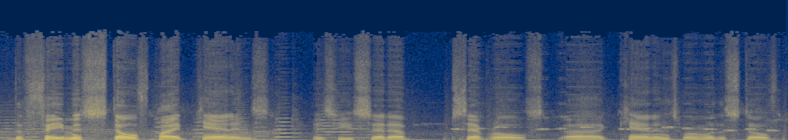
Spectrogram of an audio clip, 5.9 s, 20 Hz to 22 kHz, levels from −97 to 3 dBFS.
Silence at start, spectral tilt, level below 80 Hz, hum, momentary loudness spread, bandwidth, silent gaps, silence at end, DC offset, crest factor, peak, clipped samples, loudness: 0 s; -4.5 dB/octave; -42 dBFS; none; 12 LU; 17 kHz; none; 0 s; under 0.1%; 18 dB; -6 dBFS; under 0.1%; -24 LUFS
